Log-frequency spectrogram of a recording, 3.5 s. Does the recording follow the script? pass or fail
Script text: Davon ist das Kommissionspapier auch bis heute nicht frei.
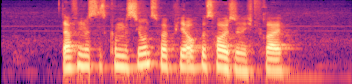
pass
